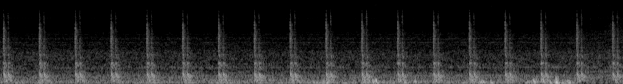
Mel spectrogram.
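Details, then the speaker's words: HCalory diesel heater (compact tool box 2), first start, still cold and blowing air: sharp even ticks about three per second over a quiet hum; normal fuel pump ticking while warming up. "it's blowing air but it's still cold but yeah you can hear that pump thick thick but I guess you get used to that sound it's not that bad"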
